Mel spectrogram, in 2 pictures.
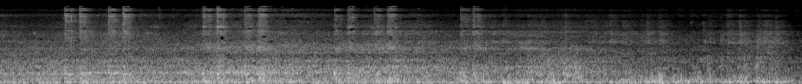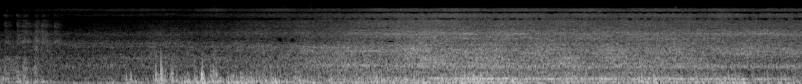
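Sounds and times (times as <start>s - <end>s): wheels clicking over rail joints: 0.0s - 9.0s
electric train rumbling past: 0.0s - 16.0s.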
